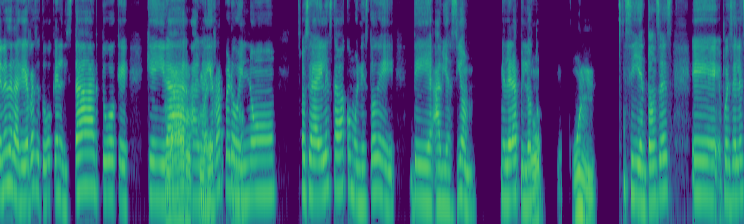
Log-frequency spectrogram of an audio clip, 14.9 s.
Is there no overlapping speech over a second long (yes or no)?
no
